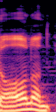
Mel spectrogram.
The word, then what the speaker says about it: Åland: It may be Åland speaking. I don't even know if that is how it's pronounced by the way. Åland. Oh, I'm Swedish and I produce the games and I live in Åland. Yeah, that sounds about right.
